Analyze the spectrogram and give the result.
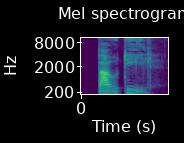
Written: bagdel

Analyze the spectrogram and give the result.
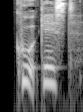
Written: kurgæst

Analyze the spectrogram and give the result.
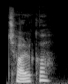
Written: tolker

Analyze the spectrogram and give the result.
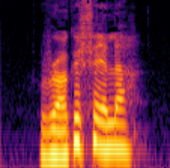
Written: rockefeller

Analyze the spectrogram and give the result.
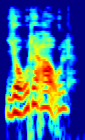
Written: hjorteavl

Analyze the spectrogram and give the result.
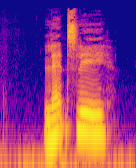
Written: landslæge

